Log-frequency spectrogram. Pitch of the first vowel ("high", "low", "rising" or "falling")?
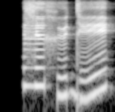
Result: high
